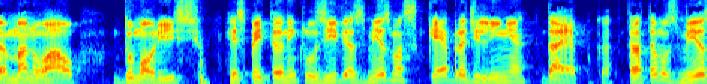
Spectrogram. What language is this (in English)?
Portuguese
